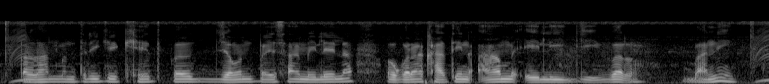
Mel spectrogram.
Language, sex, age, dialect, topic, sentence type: Bhojpuri, male, 18-24, Western, banking, question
